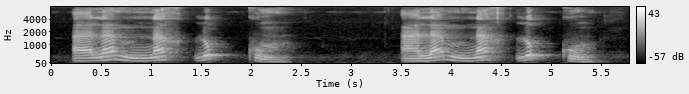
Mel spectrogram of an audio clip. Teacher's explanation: Q ini masuk secara sempurna jadi bunyi Q ini memang tidak terdengar lagi kalau kita baca alam naklum alam naklukum yang terdengar bunyi ka · memang tidak terdengar lagi kalau kita baca alam naklum alam naklukum yang terdengar bunyi ka bunyi ko sudah tidak ada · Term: Idam Kamil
